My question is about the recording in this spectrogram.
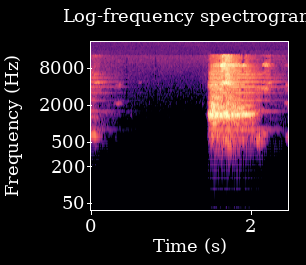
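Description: Near silence, then about a second and a half in, a woman's short, breathy exhale, like a sigh, from the effort of a squat.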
